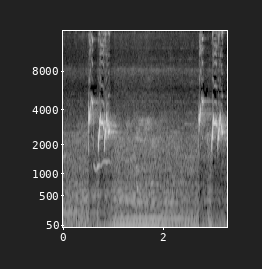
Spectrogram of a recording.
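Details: Caged Red-whiskered bulbul song used for teaching young birds: two short bursts of bright, fast warbled phrases, each a quick rising note followed by lilting whistled notes, separated by about two seconds of quiet background hum.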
